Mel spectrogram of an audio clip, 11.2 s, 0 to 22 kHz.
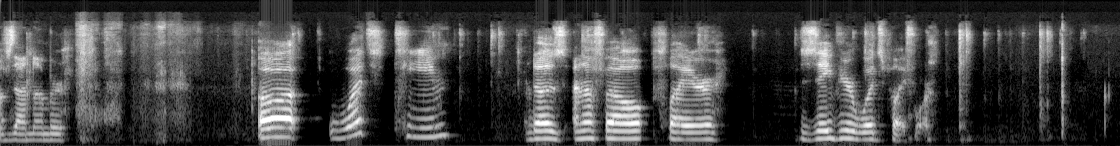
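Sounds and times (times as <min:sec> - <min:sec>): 
speech: 0:00.0 - 0:01.0, 0:02.6 - 0:04.6, 0:05.2 - 0:07.3, 0:08.0 - 0:09.4
aggressive typing on a computer keyboard: 0:04.5 - 0:05.2, 0:09.4 - 0:10.9.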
